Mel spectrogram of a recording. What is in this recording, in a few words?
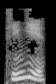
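"停业", Mandarin Chinese; chinese flashcards; hsk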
